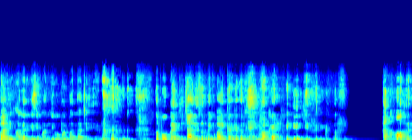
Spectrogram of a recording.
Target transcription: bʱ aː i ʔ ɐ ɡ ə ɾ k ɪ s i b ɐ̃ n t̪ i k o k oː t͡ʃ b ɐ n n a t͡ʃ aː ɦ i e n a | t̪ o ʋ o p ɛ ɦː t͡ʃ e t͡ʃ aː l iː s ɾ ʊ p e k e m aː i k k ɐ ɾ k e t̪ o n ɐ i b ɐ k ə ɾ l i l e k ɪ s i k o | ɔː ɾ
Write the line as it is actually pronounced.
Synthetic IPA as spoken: bʱ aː i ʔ ɐ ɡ ə ɾ k ɪ s i b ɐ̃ n d̪ i k o k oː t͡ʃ b ɐ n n a t͡ʃ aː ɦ i e n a | t̪ o ʋ o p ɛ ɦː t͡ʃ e t͡ʃ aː l iː s ɾ ʊ p e k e b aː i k k ɐ ɾ k e t̪ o n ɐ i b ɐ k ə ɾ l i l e k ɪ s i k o | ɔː ɾ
